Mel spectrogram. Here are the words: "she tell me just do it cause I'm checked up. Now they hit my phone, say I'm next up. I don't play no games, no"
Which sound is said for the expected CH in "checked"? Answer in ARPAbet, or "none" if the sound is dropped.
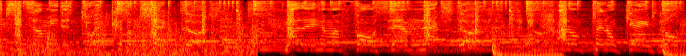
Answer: SH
